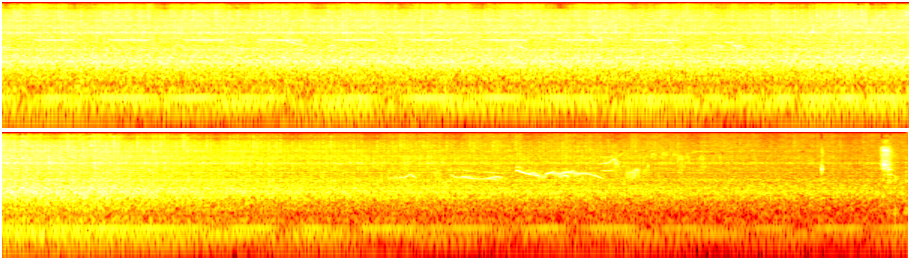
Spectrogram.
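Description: Train door warning beeps from a Chiltern Mainline service in Train Sim Classic, a steady run of regular beeps over a constant engine hum that eases down toward the end.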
